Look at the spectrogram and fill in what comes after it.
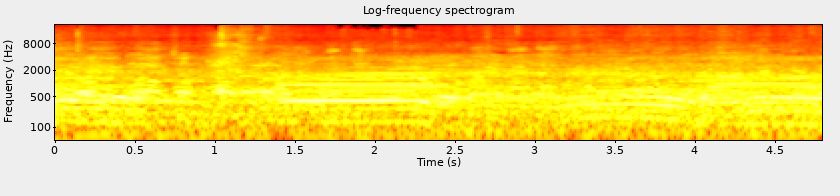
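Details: Sahiwal bulls and calves at Aftabganj cattle market in Dinajpur during trading at the start of the market on 11 July; long, steady, tonal moos, one held about a second, over loud crowd chatter and bargaining voices.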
